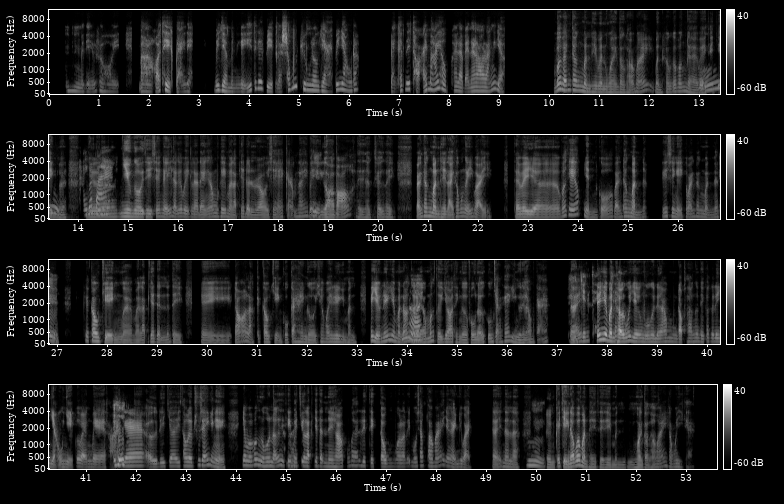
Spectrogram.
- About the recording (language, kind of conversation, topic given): Vietnamese, advice, Sau vài năm yêu, tôi có nên cân nhắc kết hôn không?
- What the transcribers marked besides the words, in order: tapping; laugh; other background noise; laughing while speaking: "Ừm"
